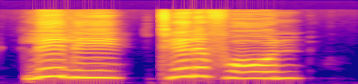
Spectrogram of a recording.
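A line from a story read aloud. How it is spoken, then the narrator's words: Mother calling from downstairs. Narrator (German): rief Mama von unten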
